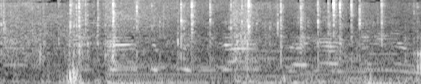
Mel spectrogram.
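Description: Plastic bag of sunflower seeds crinkling and crackling as hands dig into it and pull it open, over a steady low hum.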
